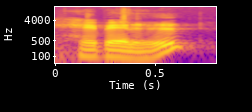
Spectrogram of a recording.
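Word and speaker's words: 헤벨: 단어의 그러니까 이제 어 그 아벨 이라는 말이 어 좀 더 발음을 정확하게 하면 혜린 데 어 원어에 가깝게 발음하면 해 벨 어 쉽게 바람인 아벨이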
